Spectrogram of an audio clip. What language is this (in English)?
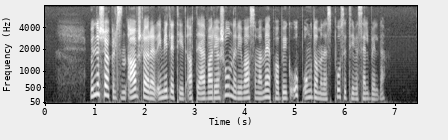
Norwegian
